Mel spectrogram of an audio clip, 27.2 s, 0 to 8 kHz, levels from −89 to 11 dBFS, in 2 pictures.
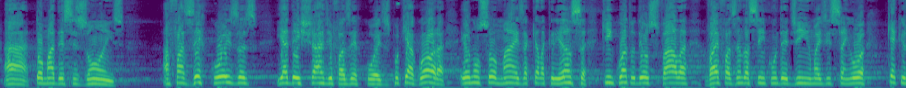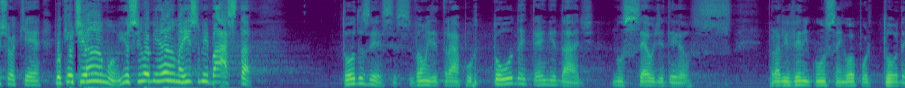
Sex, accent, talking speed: male, Brazilian, 155 wpm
